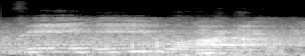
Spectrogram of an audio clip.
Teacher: फीही मुहाना, जब हम बच्चों का सबक सुनते हैं तो इस जगह पर गलती हो जाती है, हा के नीचे फीही मुहाना पढ़ देते हैं। यहाँ पर इस हा को थोड़ा खींच कर पढ़ेंगे, फीही मुहाना, इस तरीके से।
